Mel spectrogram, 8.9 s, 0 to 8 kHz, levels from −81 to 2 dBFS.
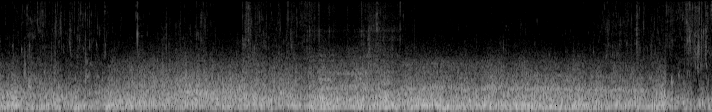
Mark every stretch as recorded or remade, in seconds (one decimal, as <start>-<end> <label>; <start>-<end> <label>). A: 0.0-3.8 recorded; 3.8-5.0 remade; 5.0-8.9 recorded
